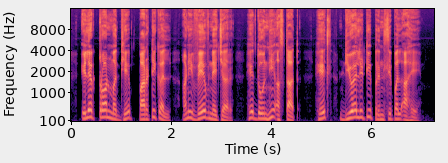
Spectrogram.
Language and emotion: Marathi, neutral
